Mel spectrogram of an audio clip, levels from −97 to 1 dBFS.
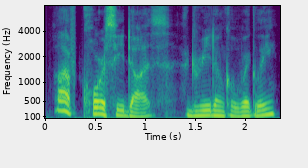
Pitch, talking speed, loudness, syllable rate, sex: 140 Hz, 180 wpm, -17 LUFS, 5.9 syllables/s, male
